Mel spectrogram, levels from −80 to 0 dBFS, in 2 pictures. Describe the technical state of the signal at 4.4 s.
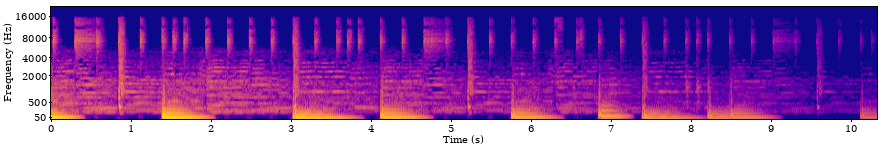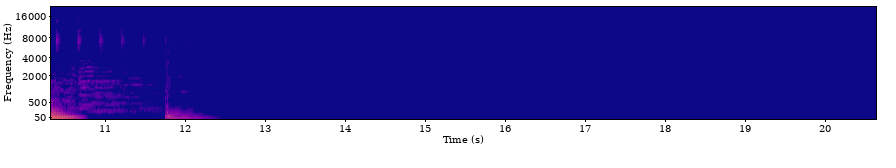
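At 4.4 s the signal is intact, with no dropout, click, distortion or other fault at that point.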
